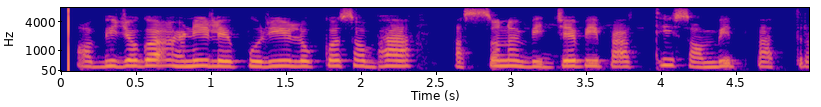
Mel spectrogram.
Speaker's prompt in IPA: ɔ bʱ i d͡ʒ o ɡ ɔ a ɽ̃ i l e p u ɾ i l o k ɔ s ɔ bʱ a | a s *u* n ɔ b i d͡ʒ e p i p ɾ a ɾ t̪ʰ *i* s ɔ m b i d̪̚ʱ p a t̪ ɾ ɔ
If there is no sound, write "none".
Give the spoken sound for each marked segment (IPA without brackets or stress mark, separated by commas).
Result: ɔ, i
